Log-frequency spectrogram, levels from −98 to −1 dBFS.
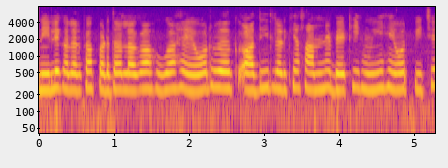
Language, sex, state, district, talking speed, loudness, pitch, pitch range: Hindi, female, Odisha, Malkangiri, 195 wpm, -17 LUFS, 255 Hz, 245-265 Hz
